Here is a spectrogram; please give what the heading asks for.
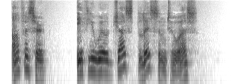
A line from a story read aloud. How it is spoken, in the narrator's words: Wanda said in a sweet, small voice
